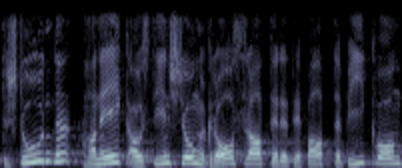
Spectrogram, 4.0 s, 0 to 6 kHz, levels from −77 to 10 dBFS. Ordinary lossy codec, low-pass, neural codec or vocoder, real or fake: AAC, 48 kbps; 5.4 kHz; none; real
